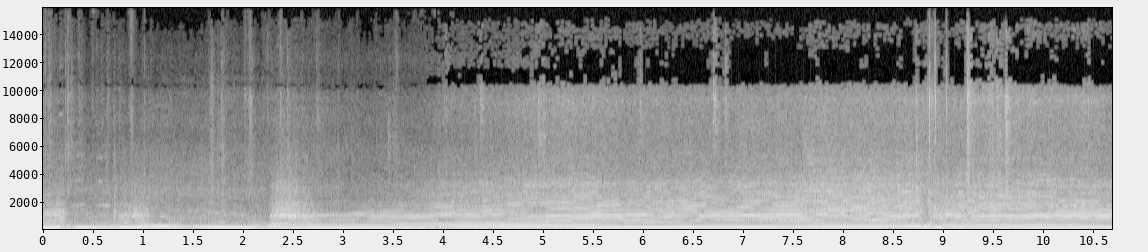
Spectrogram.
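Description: Kia rally car's engine heard from inside the cabin. About a second in its pitch briefly rises and falls, and around two seconds in it drops. It then climbs steadily for about six seconds as the car accelerates, falls sharply on a gear change near the end, and holds steady.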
